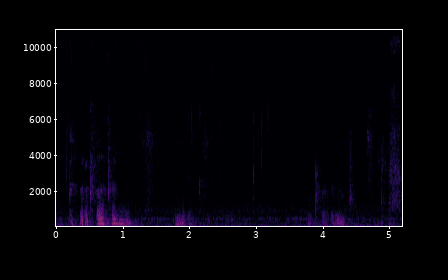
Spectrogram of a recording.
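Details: Fourteen-week-old Chihuahua puppies fighting indoors. A rough, low growl mixed with whiny yelps in the first second, a shorter growl near two seconds, then soft scuffling and chewing noises in a quiet room.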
